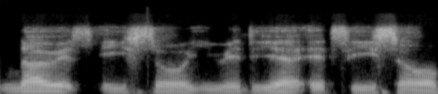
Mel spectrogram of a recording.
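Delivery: ordinary talk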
